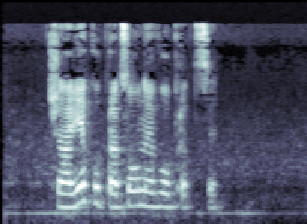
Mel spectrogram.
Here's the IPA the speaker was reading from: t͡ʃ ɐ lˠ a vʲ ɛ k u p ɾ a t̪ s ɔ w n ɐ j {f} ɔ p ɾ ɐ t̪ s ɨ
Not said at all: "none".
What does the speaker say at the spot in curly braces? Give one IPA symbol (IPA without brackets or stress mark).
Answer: v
